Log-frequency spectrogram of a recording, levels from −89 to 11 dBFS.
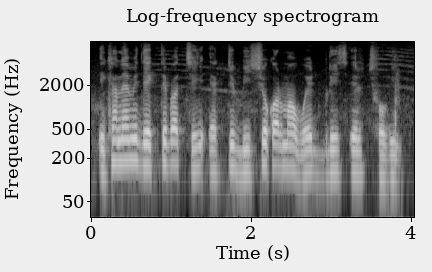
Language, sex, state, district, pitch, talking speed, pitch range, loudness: Bengali, male, West Bengal, Alipurduar, 135 Hz, 135 wpm, 125-155 Hz, -16 LUFS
